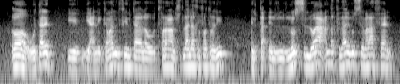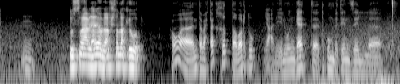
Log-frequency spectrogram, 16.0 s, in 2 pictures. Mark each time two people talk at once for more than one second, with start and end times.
none

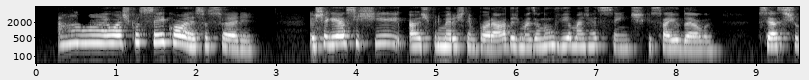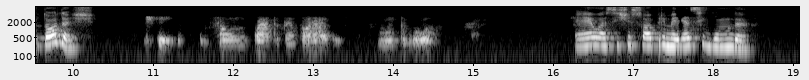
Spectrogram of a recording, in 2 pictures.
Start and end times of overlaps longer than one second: none

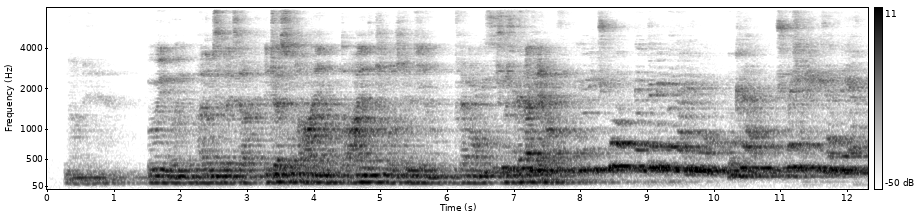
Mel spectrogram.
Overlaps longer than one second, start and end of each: 6.4-7.6

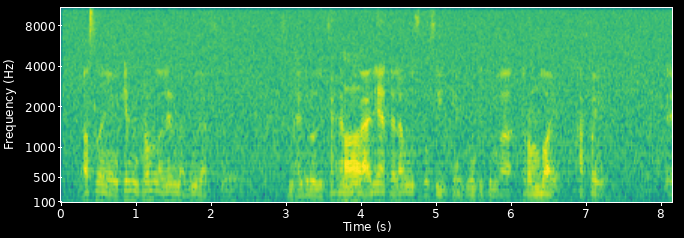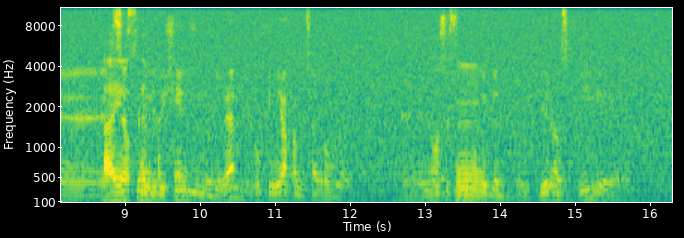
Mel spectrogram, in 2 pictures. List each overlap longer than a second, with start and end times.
8.7-10.2

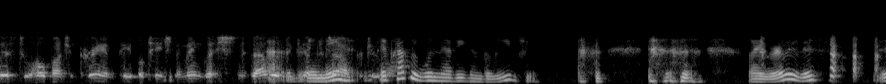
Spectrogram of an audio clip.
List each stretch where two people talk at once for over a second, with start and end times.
2.7-4.1

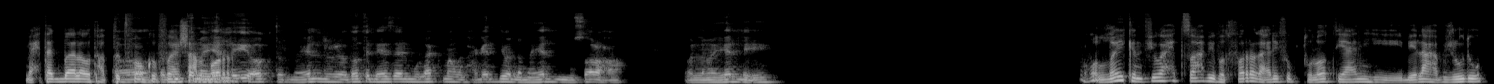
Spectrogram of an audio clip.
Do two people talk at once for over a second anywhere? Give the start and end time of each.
1.1-2.4

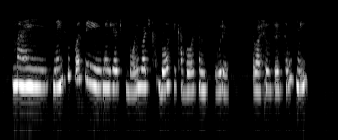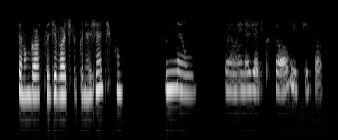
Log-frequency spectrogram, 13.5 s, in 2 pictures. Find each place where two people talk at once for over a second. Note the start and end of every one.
none

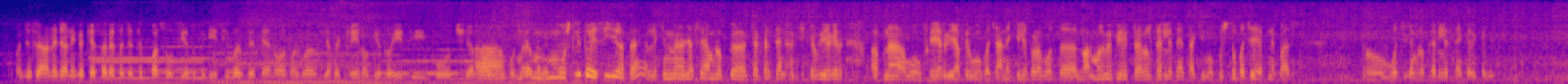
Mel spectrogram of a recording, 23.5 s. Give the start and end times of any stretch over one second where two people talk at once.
7.2-8.5

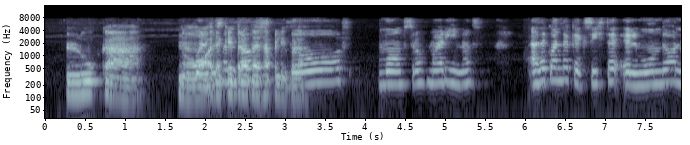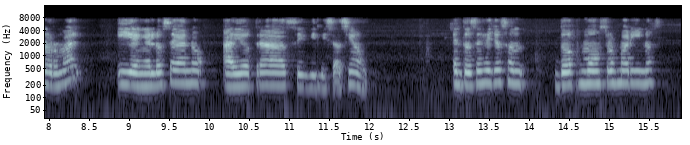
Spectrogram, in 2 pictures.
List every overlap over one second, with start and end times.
1.8-3.3

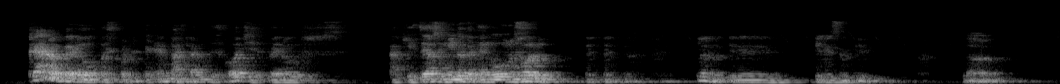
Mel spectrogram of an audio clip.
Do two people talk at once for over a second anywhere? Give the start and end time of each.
none

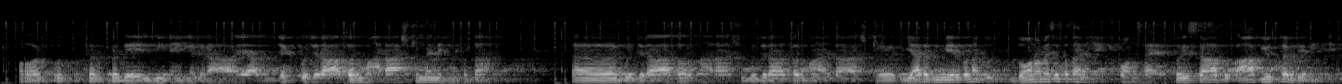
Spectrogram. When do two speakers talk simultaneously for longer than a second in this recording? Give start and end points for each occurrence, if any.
none

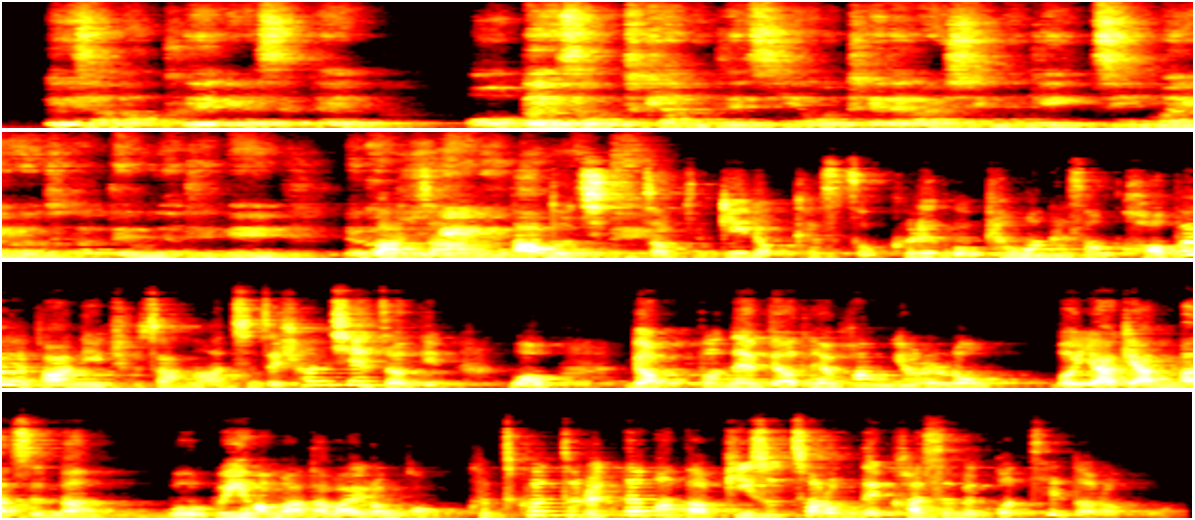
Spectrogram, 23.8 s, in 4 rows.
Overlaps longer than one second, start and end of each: 7.8-9.1

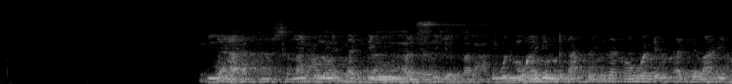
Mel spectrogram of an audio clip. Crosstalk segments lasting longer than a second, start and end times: 2.9-4.6

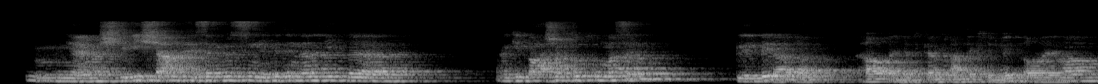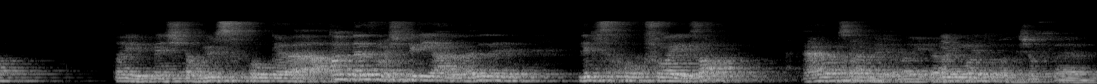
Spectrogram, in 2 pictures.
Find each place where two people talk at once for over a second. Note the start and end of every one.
none

